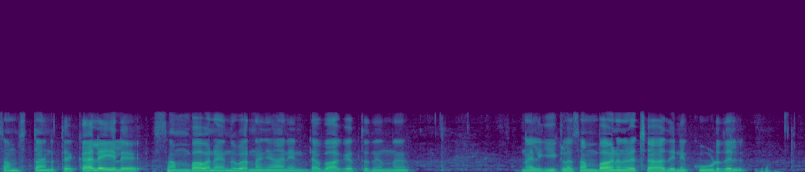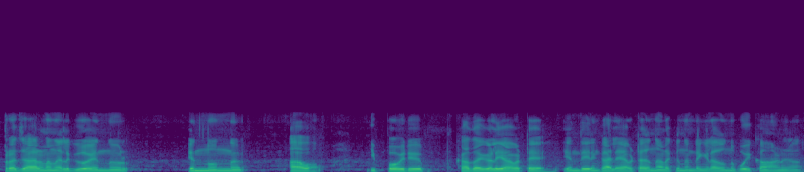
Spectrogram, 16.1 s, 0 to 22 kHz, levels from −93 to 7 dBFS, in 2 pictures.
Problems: low volume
